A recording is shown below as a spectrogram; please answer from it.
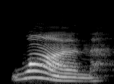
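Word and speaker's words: Juan: which means she has been driving for three hours okay and number seven one now this is a Spanish name and the J is silent one or one in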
